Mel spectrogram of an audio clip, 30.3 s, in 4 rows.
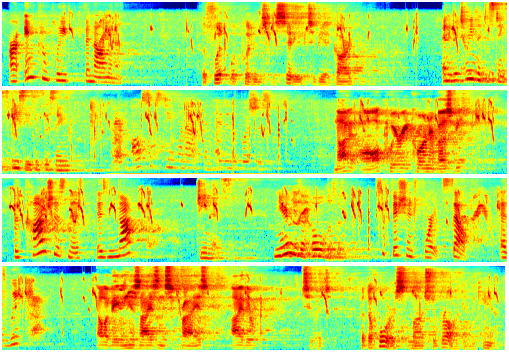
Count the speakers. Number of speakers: five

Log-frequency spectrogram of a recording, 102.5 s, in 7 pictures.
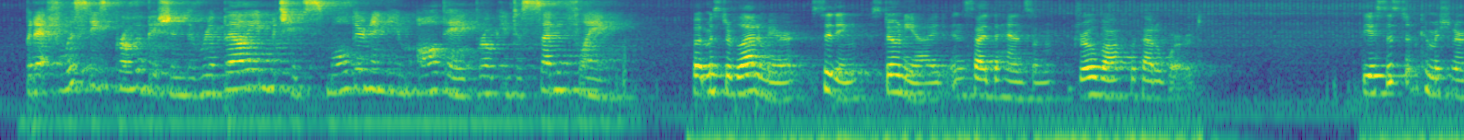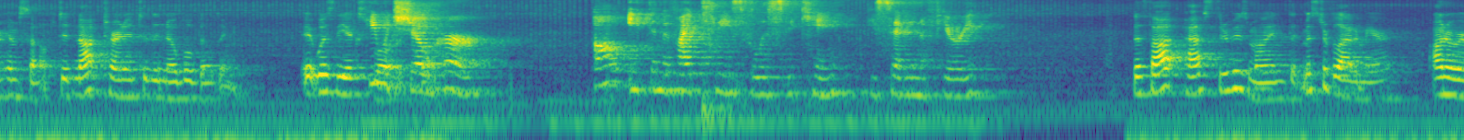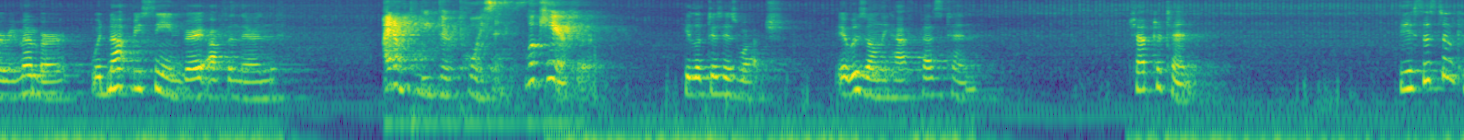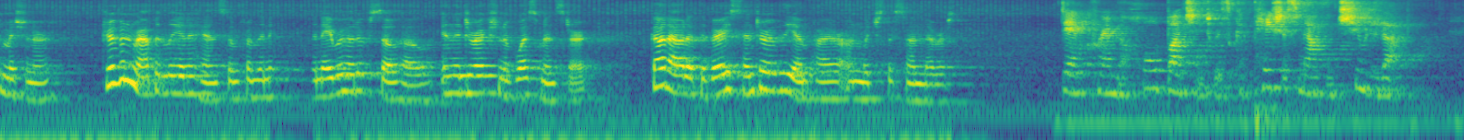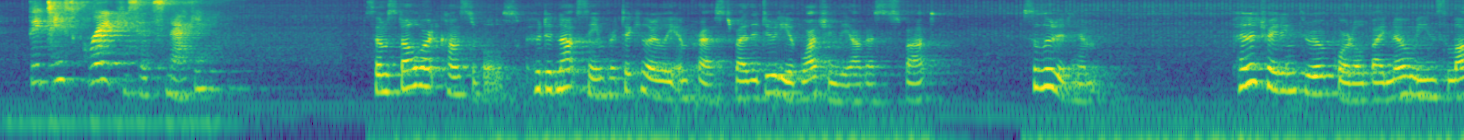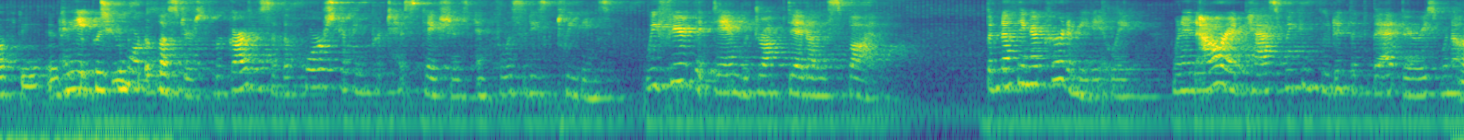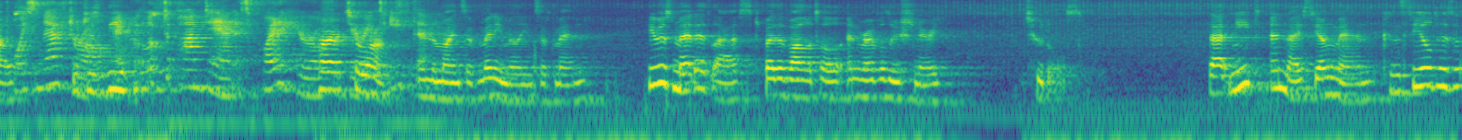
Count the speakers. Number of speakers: two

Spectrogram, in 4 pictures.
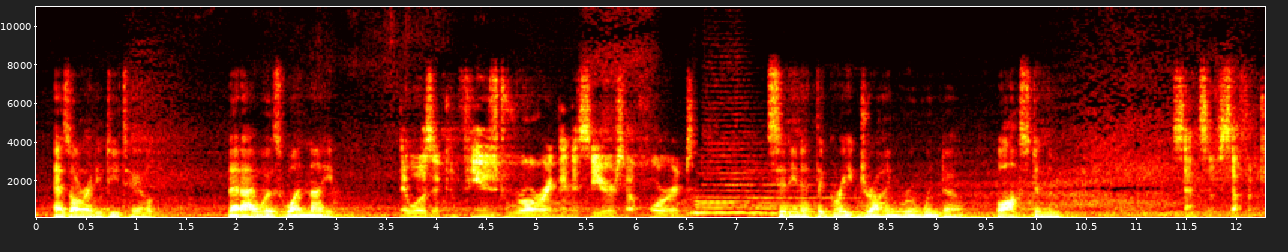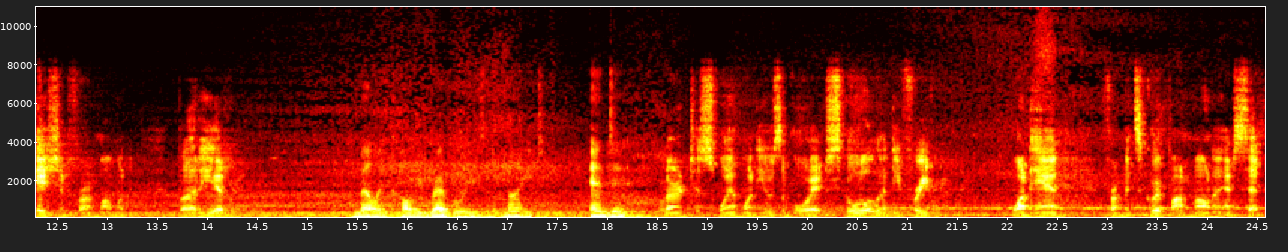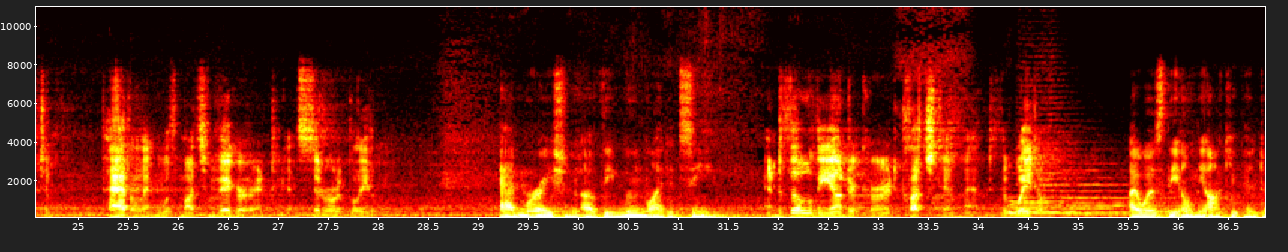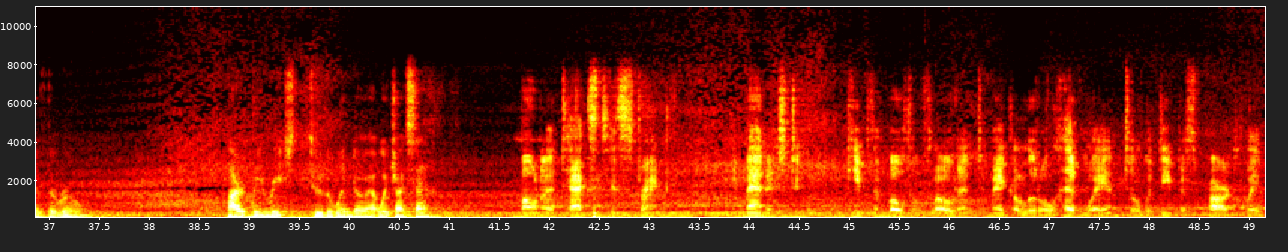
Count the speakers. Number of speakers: two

